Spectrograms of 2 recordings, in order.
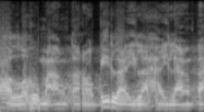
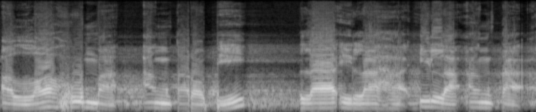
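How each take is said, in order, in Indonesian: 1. Dibacakan dengan tempo normal, agak cepat. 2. Dibacakan dengan lambat dan perlahan.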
